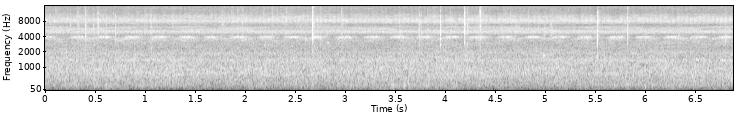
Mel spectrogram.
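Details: Insect voices keep up a thin, ringing, evenly pulsed trill over a bonfire that crackles irregularly, with a few sharper snaps standing out.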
